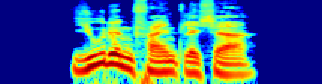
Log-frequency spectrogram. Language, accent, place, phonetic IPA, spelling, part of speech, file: German, Germany, Berlin, [ˈjuːdn̩ˌfaɪ̯ntlɪçɐ], judenfeindlicher, adjective, De-judenfeindlicher.ogg
- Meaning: 1. comparative degree of judenfeindlich 2. inflection of judenfeindlich: strong/mixed nominative masculine singular 3. inflection of judenfeindlich: strong genitive/dative feminine singular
